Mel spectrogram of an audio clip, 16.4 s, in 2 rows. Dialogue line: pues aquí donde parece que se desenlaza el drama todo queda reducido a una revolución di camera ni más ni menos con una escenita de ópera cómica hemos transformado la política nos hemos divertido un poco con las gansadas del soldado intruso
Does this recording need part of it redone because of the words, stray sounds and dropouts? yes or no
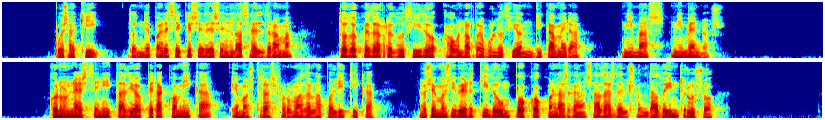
no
